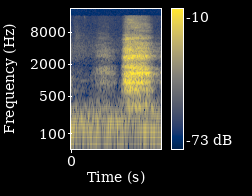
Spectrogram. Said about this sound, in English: Listen to this from the same chapter here. The ways in which I open my mouth and pant because I long for your commandments.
